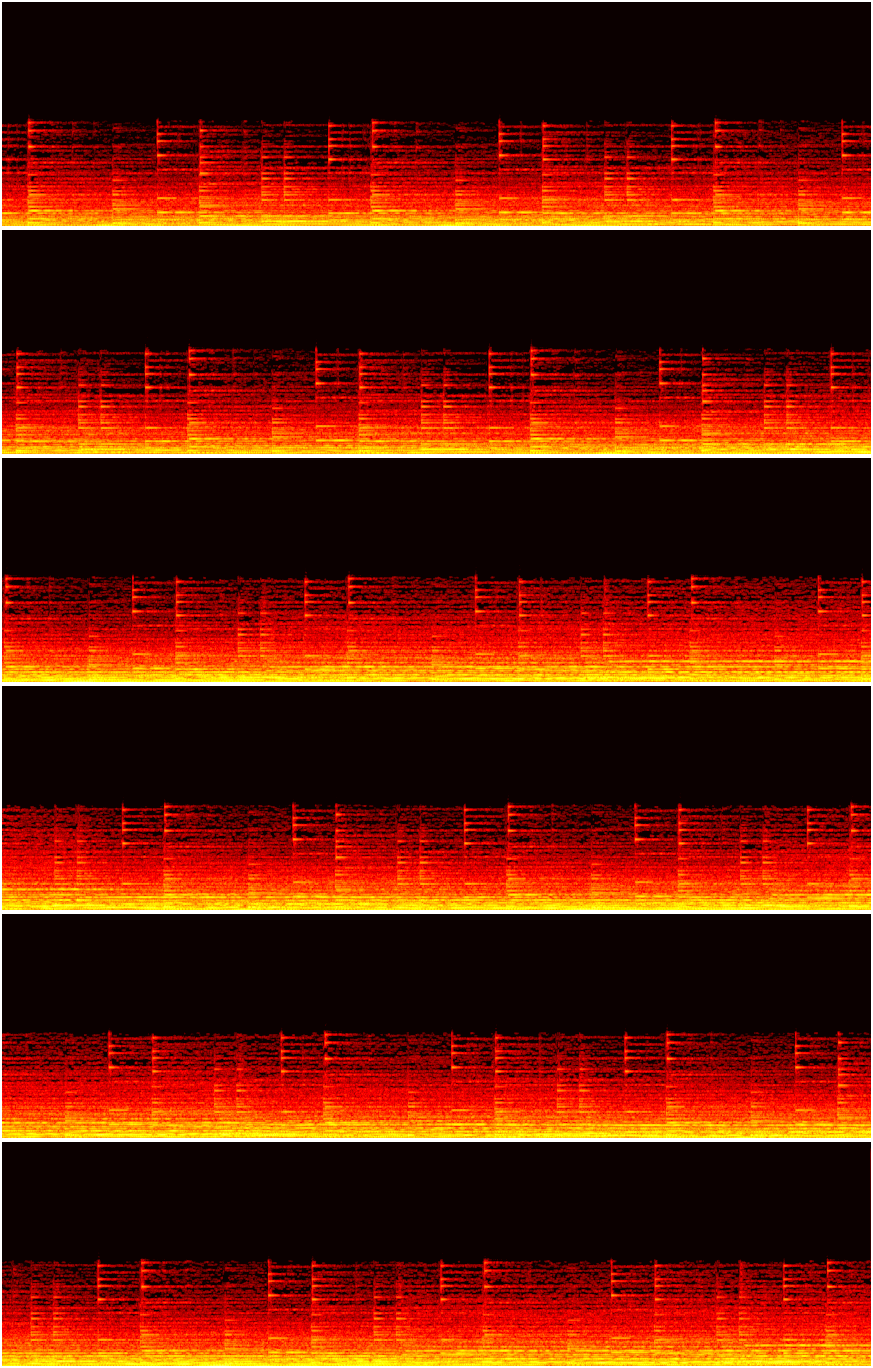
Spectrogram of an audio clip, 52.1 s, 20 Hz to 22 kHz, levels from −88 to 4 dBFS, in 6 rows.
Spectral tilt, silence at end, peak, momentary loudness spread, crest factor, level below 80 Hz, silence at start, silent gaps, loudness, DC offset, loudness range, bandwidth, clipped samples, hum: -6.5 dB/octave; 0 s; -4 dBFS; 5 LU; 14 dB; -42 dBFS; 0 s; none; -18 LUFS; under 0.1%; 4 LU; 11 kHz; under 0.1%; none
